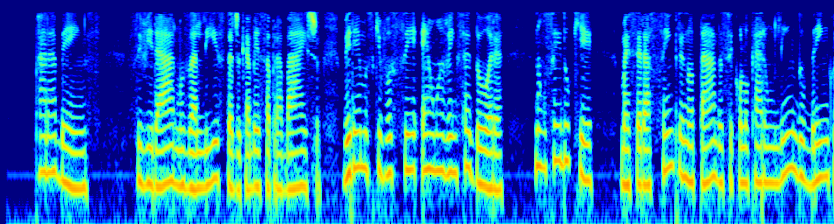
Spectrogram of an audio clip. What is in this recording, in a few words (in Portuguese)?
Msg Amiga zueira Feminino; Otimismo; Telemensagens 2017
